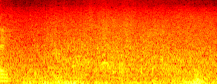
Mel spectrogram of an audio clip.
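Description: Black Sea surf breaking and washing around in the shallows, a steady rushing with a low rumble of wind on the microphone.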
